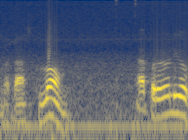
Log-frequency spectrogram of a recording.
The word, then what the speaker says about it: Coulomb: Cuál es es el colum yo yo le digo col verdad Pero según pues corectamente la fora formaa correcta de pronunciar es coulom verdad coulom Ah pero yo le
